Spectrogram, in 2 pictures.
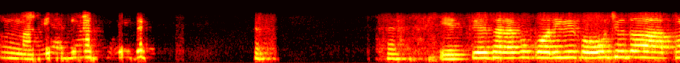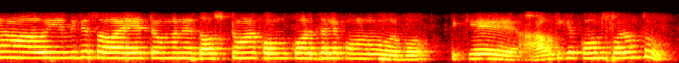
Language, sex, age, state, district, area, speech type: Odia, female, 60+, Odisha, Gajapati, rural, conversation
